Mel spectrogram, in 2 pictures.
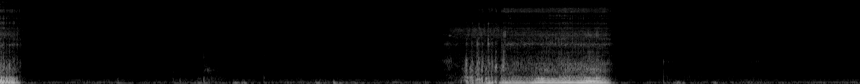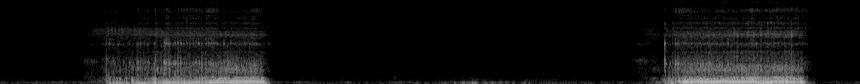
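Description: Three loud, rough, low snoring breaths about every five seconds, roughly 11 a minute, with quiet exhalations between; loud snoring during sleep.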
